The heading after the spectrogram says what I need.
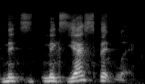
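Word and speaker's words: Mxyzptlk: Mr. McSpitlick. No, in Superman the animated series, it's Spitlick. That's how you say it.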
